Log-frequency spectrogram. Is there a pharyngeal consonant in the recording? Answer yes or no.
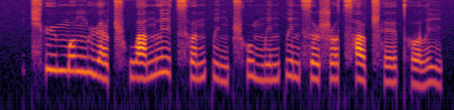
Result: no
